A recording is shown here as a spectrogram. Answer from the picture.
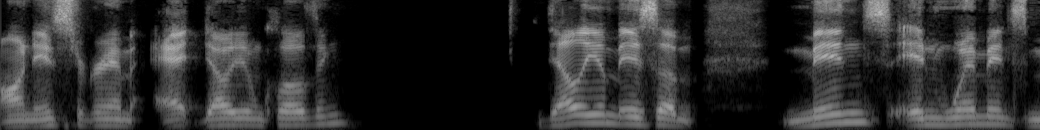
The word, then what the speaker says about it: Bdelliom: Delium is pronounced B D E, or I'm sorry, it's spelled B D E L L I O M right there. Boom, boom, boom, boom. It looks like it's spe- it looks weird because it's spelled with a B, but it's Delium Clothing.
